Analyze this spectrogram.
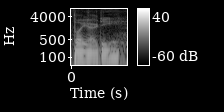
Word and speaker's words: Boyardee: it was Chef Boyardee, but it was spelled differently. Why would because they he was change the spelling? because he was Italian. It was spelled like correctly, but then they went phonetically because yeah.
